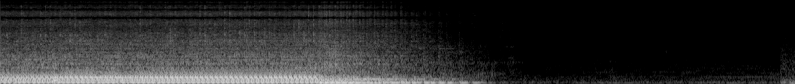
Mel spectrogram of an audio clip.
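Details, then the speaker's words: 1997 Harley-Davidson Heritage Softail Classic, 80 ci Evo V-twin, just fitted with an S&S Super E carburetor: a fast, very regular beat of about four pulses a second, well above normal idle; high idle from the idle screw set about half a turn too high. "As you can see, I got a very high idle, so I have to adjust it."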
